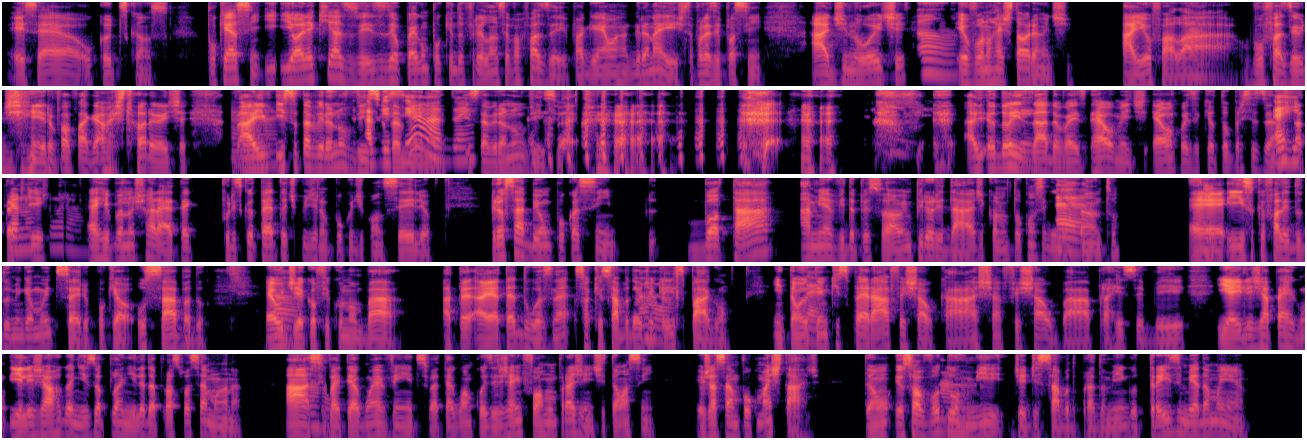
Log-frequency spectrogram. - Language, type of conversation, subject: Portuguese, advice, Como posso priorizar o que é mais importante e urgente quando me sinto sobrecarregado com muitas tarefas?
- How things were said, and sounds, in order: tapping; in English: "freelancer"; laughing while speaking: "dinheiro"; laughing while speaking: "restaurante"; laugh; unintelligible speech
